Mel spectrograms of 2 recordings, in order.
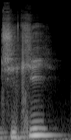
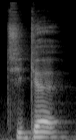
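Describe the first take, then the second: First: The word ends with an i vowel after k. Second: The word ends with an a vowel after k.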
